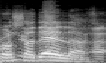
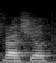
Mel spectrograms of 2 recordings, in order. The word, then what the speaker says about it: stracciatella: wrong, but Stracciatella. I'm not too familiar with. I wonder- Strosadella.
